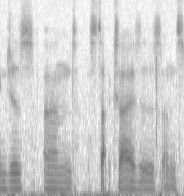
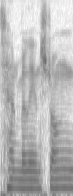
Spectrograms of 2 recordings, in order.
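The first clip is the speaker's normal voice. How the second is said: ordinary talk, nothing marked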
